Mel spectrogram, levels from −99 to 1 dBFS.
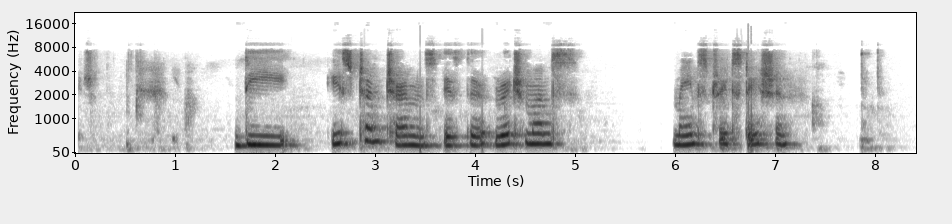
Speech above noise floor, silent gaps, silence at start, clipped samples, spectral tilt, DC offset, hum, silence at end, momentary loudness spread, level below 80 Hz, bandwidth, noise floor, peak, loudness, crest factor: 61 dB; 5.77-5.97 s; 0.1 s; under 0.1%; -2.5 dB/octave; under 0.1%; none; 0.5 s; 22 LU; -72 dBFS; 9.4 kHz; -81 dBFS; -4 dBFS; -21 LUFS; 18 dB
